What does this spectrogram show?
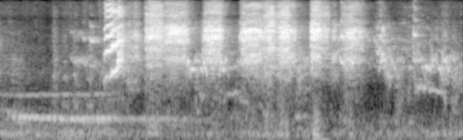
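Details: Australian budgerigar breeding pair chirping: a burst of rapid, scratchy high chirps and squawky notes in quick succession after a quiet start, with a faint steady hum underneath.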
